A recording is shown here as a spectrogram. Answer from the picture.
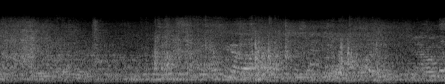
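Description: Indistinct voices of people talking, over a steady background hubbub, growing clearer about halfway through.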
